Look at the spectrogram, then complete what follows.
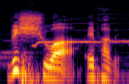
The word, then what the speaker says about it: বিশ্ব: তাহলে সুয় উচ্চারণ, বিশ্ব এভাবে।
